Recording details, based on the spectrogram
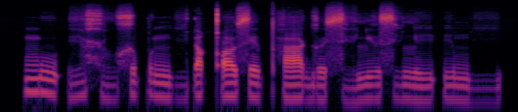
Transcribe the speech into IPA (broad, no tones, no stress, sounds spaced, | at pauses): m u ʔ e̤ ħ o̤ x ə p ə ŋ i̤ ɗ ə qʼ u s e pʰ a ɡ ø s e̤ lʲ ɨ s i̤ l i ʔ i m i̤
